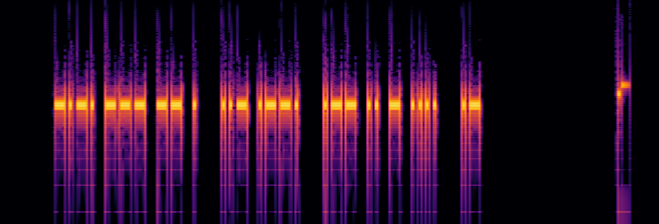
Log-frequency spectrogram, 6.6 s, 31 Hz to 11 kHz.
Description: Morse code, heard as a keyed tone, about 33 wpm, 700 Hz. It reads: COME UP WITH A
